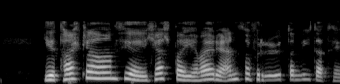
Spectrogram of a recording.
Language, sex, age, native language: Icelandic, female, 40-49, Icelandic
